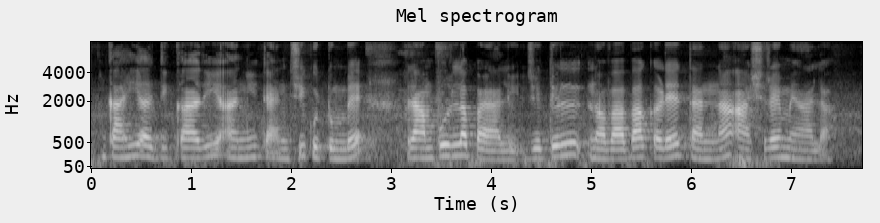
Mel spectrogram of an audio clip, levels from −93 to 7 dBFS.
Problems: constant background noise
